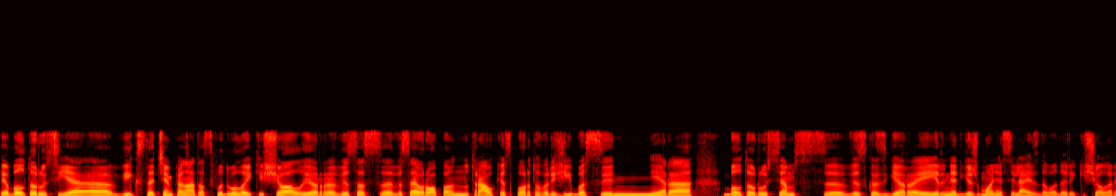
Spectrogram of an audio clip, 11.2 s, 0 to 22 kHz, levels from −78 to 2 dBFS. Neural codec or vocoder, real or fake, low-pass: none; real; 7.2 kHz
